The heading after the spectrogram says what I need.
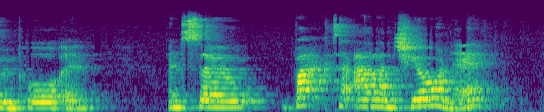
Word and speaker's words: arancione: and so back to arancione it's the same you want to make sure that you're placing the emphasis on the chop section of this word put a little arrow there to show ar because strangely it can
